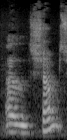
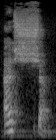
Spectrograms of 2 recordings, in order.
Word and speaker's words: الشمس: So you basically drop the sound of the lam, and you are just going to pronounce the next letter after it. So like الشمس, I'll write an example here. You're going to just pronounce a and then straight to the sheen, right? You're not going to say al shams, you're going to say ash shams.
